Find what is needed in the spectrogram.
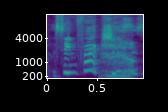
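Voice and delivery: laughing. Real, not acted. Laughing at own silly chant.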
